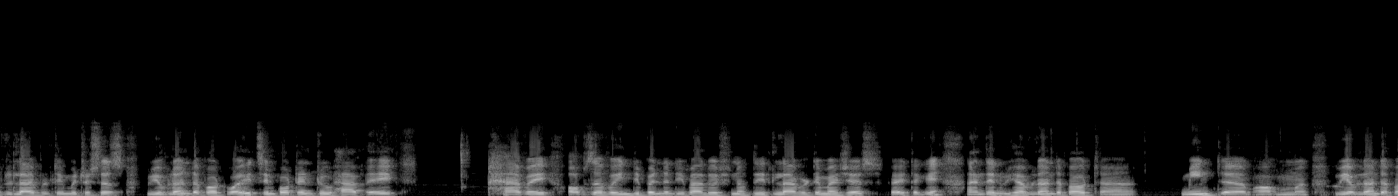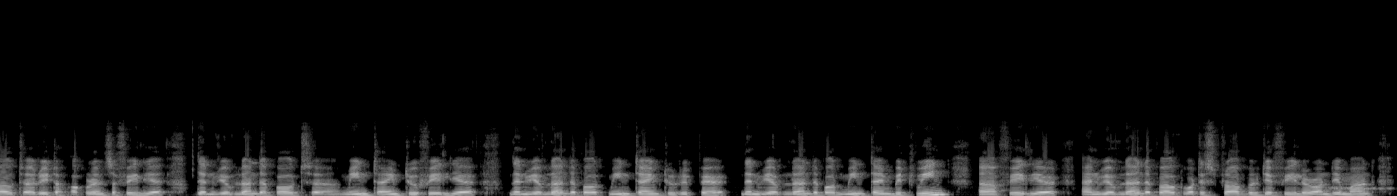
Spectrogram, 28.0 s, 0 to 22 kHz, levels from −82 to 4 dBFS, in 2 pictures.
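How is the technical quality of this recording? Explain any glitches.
No glitches turn up anywhere in the recording. Nothing in it calls for a technical explanation.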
